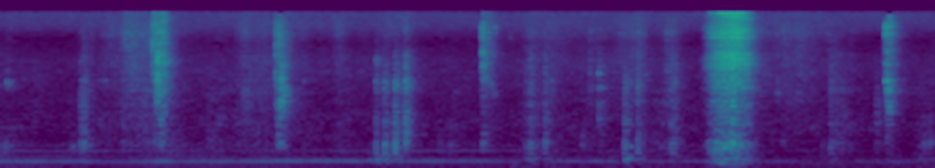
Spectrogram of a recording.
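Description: Close-up eating sounds of a person chewing fried chicken: scattered small wet clicks and smacks, with one loud sharp breath through the nose about five seconds in. A faint steady hum sits underneath.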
